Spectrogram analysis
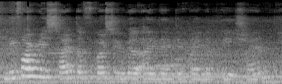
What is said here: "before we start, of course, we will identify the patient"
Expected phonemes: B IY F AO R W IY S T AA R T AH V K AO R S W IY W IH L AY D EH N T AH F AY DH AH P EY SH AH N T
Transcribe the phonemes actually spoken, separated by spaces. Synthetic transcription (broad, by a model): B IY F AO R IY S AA L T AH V K AO R S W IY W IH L AY D EH N T AH F AY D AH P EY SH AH N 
